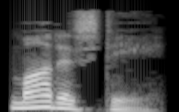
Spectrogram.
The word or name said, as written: modesty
